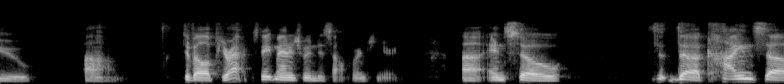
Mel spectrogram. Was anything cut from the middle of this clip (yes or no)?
yes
